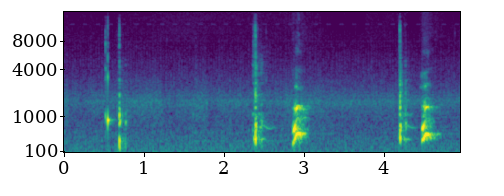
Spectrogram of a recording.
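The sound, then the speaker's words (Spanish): Sharp strikes of a small yellow or greenish tennis ball with a racket ring out three times a couple of seconds apart, each followed closely by a short voiced grunt, like a rally in a tennis match. “Sí, estamos hablando del tenis, amigas y amigos.”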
